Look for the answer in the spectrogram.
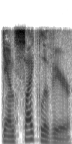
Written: ganciclovir

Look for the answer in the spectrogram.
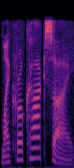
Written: micrococci

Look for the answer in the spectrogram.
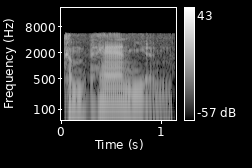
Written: companion

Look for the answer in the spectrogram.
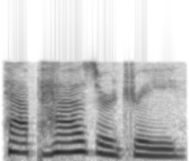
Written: haphazardry

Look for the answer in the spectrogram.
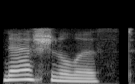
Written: nationalist

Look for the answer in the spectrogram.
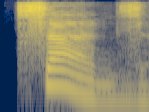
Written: suds

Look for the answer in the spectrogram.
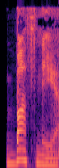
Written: Bothnia

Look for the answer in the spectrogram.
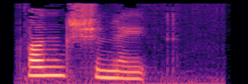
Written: functionate

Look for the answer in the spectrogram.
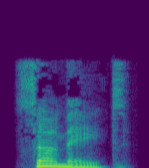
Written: summate

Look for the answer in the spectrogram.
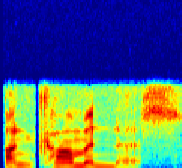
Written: uncommonness

